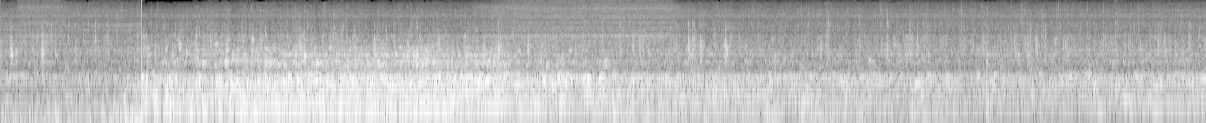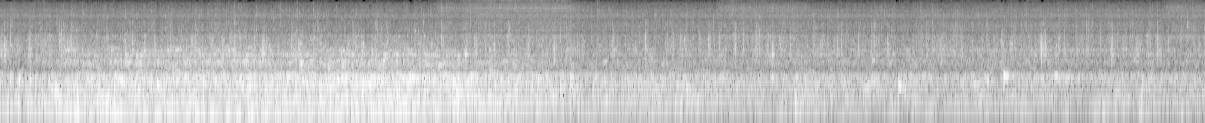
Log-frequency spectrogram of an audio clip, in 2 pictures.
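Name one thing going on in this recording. Air bubbles gurgle and rumble loudly underwater in bursts.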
